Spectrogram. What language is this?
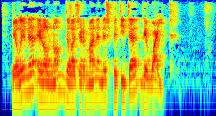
Catalan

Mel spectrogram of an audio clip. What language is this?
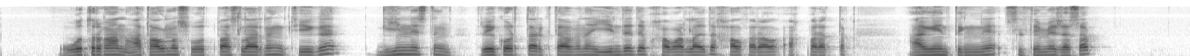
Kazakh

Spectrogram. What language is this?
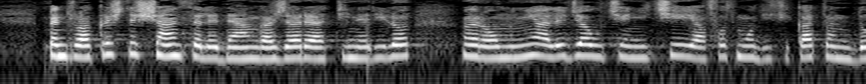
Romanian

